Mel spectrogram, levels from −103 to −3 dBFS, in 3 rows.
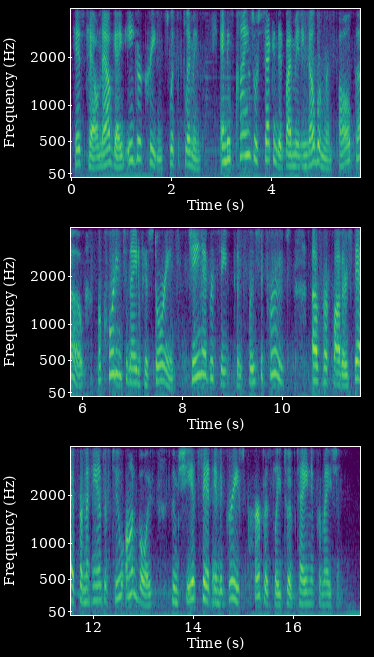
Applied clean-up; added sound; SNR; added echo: neural separator model SepFormer DNS4.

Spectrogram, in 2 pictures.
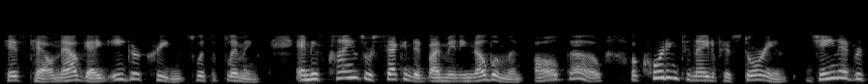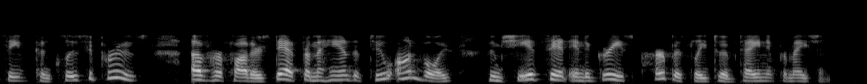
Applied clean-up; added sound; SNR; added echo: none; none; none; none.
